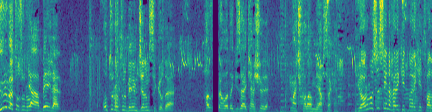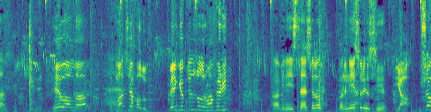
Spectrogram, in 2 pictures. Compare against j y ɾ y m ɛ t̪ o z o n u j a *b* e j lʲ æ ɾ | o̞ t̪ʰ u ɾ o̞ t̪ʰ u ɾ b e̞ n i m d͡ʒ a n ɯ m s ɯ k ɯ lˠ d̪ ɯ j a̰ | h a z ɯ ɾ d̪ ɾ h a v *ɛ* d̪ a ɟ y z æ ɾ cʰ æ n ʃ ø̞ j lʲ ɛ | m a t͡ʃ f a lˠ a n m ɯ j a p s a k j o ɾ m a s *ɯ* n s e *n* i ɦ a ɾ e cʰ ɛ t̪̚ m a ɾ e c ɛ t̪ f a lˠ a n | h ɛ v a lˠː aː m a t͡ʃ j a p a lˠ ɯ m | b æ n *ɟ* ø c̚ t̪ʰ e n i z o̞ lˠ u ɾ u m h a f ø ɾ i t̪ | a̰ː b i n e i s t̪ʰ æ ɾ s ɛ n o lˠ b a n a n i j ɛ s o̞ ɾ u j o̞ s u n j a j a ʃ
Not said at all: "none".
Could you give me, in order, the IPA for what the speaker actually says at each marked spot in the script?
b, a, ɯ, n, ɟ

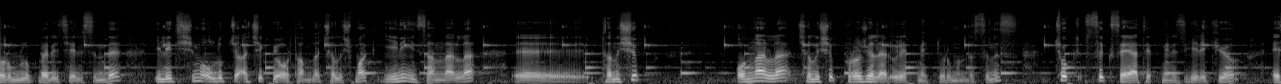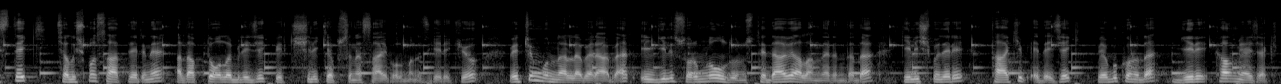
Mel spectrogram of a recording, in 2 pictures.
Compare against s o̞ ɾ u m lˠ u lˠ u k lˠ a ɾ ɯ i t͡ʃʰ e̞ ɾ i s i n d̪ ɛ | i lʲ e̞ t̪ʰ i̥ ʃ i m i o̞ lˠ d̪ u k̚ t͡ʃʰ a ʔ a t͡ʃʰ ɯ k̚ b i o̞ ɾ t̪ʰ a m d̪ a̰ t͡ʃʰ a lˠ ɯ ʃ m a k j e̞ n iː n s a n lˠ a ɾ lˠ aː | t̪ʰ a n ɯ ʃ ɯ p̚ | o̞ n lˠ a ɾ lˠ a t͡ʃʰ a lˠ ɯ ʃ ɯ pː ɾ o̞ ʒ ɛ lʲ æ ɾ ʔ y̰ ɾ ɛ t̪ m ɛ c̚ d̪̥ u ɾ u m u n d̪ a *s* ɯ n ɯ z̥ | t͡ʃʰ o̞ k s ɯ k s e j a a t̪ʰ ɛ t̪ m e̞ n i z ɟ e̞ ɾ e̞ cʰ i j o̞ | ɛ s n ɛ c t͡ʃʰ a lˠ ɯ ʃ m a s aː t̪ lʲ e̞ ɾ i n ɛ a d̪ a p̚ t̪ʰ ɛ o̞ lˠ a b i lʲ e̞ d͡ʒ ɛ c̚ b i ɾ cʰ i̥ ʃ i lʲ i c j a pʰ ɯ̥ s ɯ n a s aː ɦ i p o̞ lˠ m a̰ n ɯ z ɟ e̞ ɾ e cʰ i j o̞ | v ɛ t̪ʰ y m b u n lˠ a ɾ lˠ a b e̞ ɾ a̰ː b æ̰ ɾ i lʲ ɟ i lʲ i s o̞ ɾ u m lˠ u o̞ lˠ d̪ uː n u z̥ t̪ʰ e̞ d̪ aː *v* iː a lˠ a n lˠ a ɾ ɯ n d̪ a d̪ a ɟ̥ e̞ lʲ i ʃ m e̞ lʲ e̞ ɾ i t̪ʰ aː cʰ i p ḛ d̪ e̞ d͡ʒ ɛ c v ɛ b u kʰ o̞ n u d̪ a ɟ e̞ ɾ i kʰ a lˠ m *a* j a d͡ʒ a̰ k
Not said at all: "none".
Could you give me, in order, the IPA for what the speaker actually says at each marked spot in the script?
s, v, a

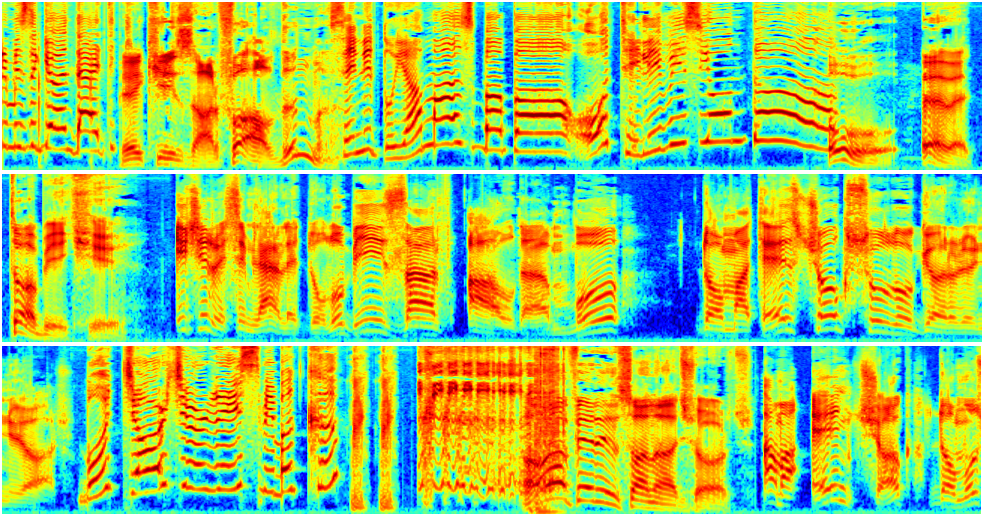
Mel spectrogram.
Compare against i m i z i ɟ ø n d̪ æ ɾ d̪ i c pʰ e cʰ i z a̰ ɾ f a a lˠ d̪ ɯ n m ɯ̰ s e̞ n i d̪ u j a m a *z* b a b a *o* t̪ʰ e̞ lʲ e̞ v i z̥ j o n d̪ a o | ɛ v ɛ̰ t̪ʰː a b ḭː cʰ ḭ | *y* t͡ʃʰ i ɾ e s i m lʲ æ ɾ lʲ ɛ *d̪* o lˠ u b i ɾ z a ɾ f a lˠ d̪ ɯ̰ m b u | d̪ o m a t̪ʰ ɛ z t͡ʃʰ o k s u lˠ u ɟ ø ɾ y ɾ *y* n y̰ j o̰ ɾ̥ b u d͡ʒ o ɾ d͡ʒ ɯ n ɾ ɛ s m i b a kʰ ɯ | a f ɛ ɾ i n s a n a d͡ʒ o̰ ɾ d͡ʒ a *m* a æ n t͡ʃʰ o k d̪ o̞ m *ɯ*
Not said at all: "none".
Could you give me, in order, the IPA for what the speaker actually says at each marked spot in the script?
z, o, i, d̪, y, m, u

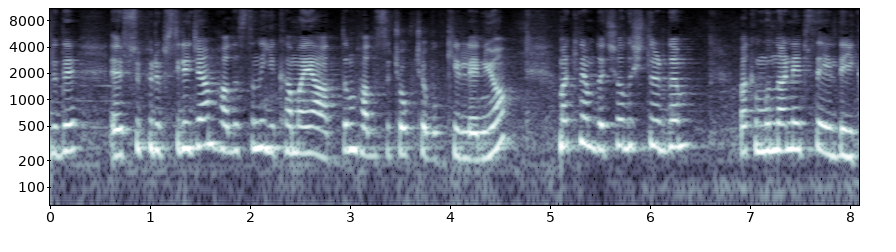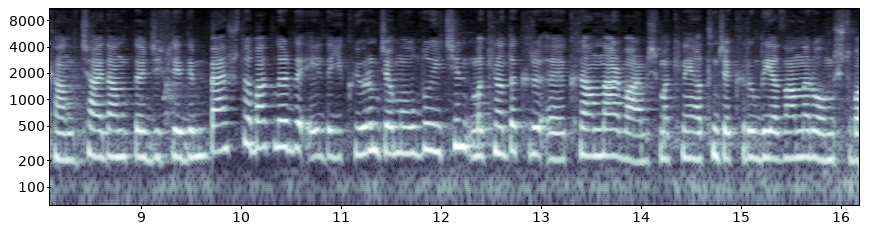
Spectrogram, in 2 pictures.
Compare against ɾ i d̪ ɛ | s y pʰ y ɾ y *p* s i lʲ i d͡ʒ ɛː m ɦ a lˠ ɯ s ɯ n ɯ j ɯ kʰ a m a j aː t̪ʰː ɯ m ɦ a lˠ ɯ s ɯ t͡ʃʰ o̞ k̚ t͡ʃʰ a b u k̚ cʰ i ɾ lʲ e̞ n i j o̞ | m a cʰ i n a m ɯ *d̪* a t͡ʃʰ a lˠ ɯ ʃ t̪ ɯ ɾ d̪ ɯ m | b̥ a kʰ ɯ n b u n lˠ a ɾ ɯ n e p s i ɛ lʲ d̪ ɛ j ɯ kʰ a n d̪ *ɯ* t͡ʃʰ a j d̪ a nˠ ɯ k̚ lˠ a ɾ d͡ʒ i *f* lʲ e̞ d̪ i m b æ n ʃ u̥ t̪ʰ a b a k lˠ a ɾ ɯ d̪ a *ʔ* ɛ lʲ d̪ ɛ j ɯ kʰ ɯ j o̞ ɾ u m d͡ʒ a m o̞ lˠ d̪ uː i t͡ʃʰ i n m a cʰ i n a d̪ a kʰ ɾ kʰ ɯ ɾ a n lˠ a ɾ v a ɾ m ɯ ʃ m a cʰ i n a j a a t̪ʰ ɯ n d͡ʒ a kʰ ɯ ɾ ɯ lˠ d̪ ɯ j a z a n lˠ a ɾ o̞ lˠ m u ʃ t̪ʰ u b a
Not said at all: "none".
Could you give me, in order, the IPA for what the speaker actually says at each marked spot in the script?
p, d̪, ɯ, f, ʔ

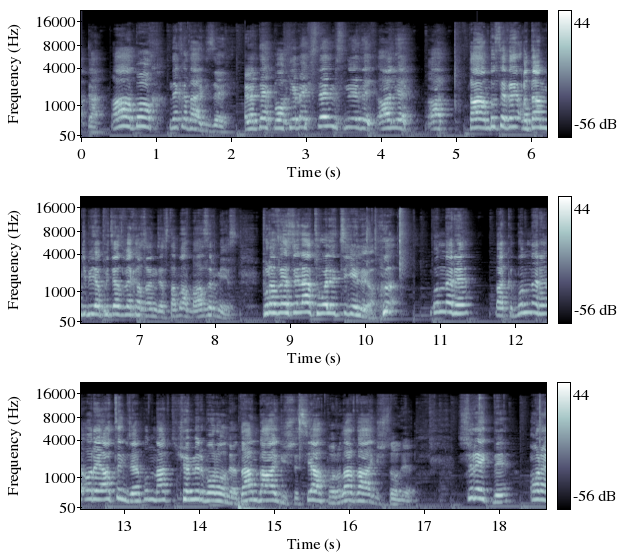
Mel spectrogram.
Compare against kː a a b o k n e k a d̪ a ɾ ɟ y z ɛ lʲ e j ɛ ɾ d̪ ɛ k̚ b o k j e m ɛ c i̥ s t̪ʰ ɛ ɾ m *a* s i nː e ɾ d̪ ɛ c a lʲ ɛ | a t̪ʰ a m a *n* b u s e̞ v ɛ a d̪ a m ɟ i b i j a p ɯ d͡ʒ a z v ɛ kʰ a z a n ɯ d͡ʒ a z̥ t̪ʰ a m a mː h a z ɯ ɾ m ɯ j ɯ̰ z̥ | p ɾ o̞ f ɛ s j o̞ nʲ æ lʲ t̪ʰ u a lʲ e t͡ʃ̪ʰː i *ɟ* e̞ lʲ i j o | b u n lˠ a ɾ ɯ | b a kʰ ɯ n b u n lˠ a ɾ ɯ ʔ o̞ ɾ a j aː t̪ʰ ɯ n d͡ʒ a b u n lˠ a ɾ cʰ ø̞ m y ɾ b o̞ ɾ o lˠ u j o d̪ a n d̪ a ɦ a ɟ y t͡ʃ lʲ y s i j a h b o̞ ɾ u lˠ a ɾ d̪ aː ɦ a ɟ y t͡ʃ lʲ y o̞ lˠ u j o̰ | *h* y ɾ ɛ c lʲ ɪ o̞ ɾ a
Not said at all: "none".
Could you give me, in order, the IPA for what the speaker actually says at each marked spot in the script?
i, m, ɟ, s

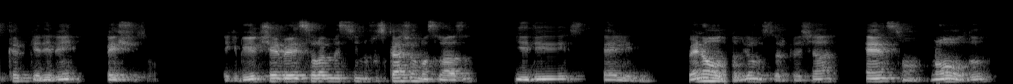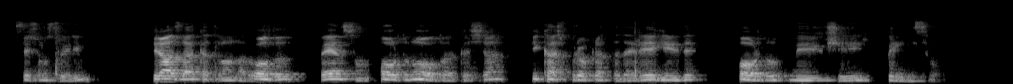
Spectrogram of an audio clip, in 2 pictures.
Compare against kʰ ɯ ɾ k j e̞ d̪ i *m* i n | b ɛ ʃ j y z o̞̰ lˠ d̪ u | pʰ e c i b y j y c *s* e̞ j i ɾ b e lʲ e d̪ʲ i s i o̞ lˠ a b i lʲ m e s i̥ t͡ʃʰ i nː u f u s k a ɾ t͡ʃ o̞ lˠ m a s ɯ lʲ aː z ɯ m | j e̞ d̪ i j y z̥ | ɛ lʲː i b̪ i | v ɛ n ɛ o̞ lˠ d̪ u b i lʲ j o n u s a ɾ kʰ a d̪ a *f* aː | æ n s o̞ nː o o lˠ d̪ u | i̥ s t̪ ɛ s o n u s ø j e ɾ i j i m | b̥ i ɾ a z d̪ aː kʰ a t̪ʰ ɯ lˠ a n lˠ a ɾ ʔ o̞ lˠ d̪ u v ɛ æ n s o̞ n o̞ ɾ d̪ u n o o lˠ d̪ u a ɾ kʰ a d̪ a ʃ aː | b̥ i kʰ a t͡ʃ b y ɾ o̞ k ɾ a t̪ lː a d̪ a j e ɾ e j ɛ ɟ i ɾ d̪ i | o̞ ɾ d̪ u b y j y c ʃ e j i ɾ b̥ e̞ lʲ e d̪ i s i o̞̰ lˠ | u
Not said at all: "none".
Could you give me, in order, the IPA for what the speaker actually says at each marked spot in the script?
b, ʃ, ʃ

